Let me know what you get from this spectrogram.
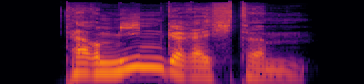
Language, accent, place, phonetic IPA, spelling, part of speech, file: German, Germany, Berlin, [tɛʁˈmiːnɡəˌʁɛçtəm], termingerechtem, adjective, De-termingerechtem.ogg
- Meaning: strong dative masculine/neuter singular of termingerecht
